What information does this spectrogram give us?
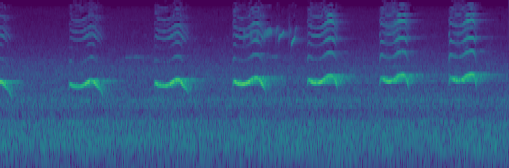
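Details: Asian koel, possibly male, singing: a clear whistled rising 'koo-oo' note repeated about once a second, seven times, over steady low background rumble and a faint high twitter from another bird.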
